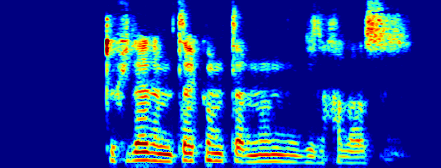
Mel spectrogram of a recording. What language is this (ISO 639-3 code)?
kab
